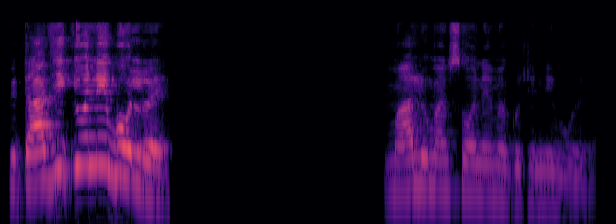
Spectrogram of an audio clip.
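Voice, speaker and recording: Very animated at a moderate pace, this medium-pitched middle-aged woman teaches from scripture, weaving in a story, rhetorical questions for her listeners, and acted-out quoted voices.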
